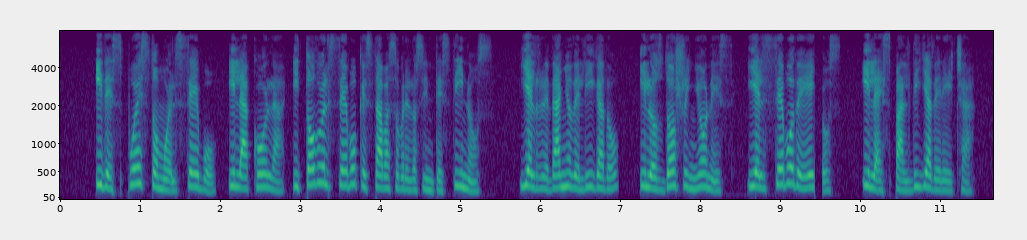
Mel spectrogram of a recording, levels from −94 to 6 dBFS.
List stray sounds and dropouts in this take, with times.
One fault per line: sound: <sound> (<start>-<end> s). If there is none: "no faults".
sound: dropout (9.4-9.5 s)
